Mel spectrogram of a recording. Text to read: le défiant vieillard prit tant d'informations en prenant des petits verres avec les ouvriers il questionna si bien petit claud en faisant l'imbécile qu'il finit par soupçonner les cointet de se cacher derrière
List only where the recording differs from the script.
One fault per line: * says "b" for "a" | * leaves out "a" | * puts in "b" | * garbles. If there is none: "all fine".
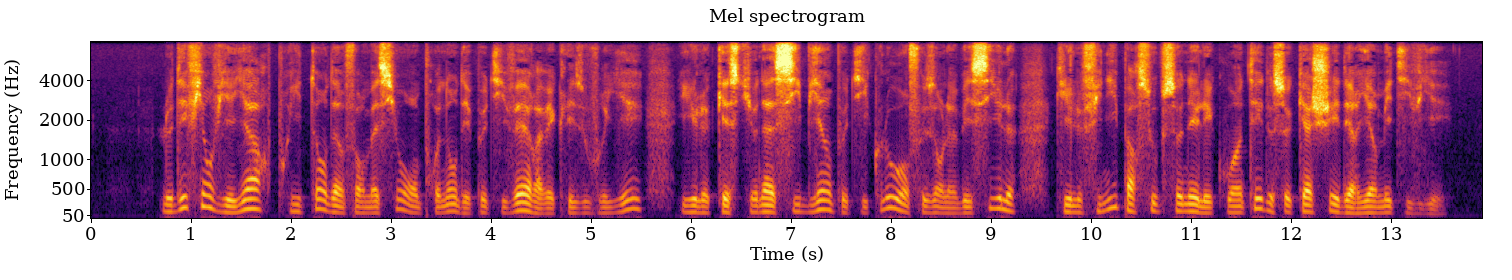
all fine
